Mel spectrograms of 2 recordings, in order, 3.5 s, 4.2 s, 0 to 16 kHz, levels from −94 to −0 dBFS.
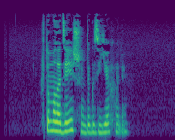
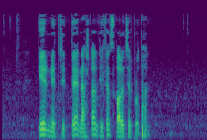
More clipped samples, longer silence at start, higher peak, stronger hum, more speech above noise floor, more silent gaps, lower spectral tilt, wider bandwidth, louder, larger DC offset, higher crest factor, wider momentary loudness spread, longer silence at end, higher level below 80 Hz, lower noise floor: neither; about the same, 0.85 s vs 0.8 s; about the same, -4 dBFS vs -6 dBFS; neither; first, 47 dB vs 39 dB; neither; about the same, -3 dB/octave vs -4 dB/octave; about the same, 11.5 kHz vs 11.5 kHz; first, -20 LUFS vs -27 LUFS; neither; about the same, 20 dB vs 24 dB; first, 18 LU vs 11 LU; second, 0.95 s vs 1.15 s; second, -76 dBFS vs -60 dBFS; about the same, -68 dBFS vs -65 dBFS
